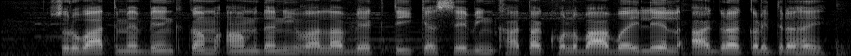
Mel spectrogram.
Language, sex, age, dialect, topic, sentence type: Maithili, male, 18-24, Bajjika, banking, statement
